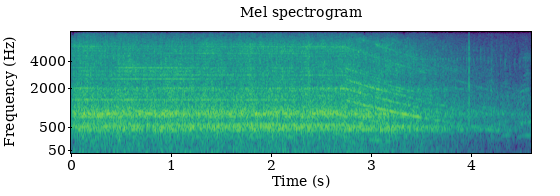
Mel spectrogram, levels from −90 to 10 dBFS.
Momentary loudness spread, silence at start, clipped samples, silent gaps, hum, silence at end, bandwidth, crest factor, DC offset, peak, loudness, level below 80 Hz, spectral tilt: 15 LU; 0 s; under 0.1%; none; none; 0 s; 8 kHz; 12 dB; under 0.1%; 0 dBFS; -11 LUFS; -42 dBFS; -1 dB/octave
